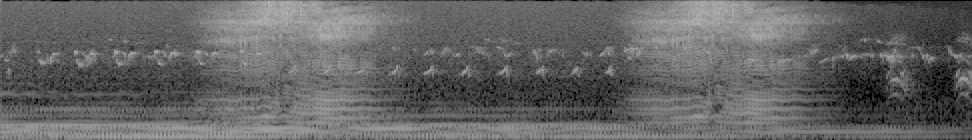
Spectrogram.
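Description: A soft held musical drone fading out, with a flying insect buzzing past twice and light high chirps throughout.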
